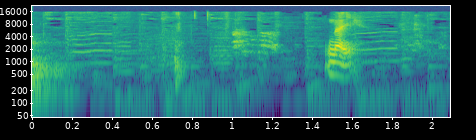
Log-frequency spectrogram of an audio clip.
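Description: A few faint clicks, then one short, high squeak that rises and falls in pitch about one and a half seconds in.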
